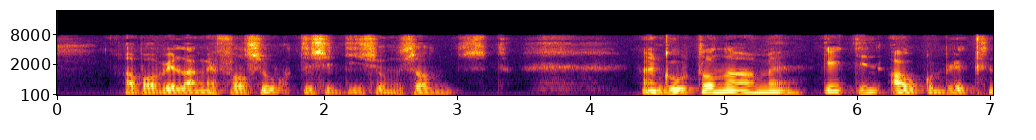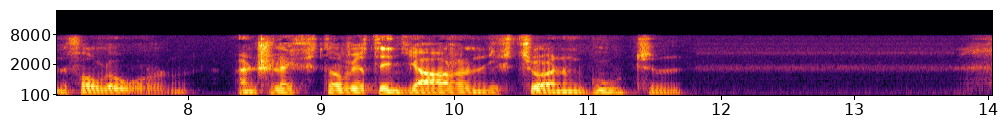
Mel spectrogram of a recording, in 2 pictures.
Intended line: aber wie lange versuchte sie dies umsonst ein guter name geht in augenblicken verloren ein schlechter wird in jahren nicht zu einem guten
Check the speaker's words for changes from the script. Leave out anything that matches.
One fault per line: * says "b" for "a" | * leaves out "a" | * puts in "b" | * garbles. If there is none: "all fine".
all fine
